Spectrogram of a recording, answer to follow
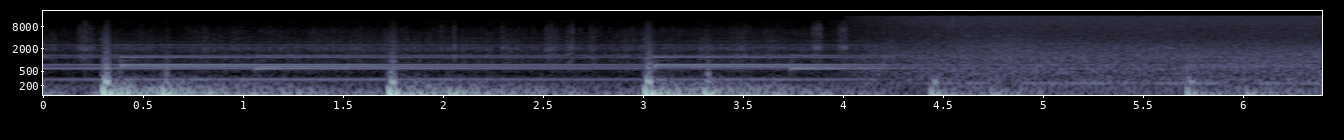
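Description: Soundtrack heartbeat effect: slow low thumps, some doubled like a lub-dub, about one beat every second and a half, under a held drone of steady tones. The drone fades out about four seconds in, and the last beats are fainter.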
